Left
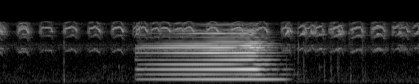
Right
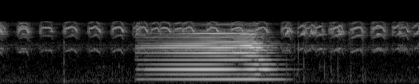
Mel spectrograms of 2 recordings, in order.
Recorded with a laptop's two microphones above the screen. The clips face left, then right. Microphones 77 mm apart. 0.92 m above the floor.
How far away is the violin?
About 3.5 m.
